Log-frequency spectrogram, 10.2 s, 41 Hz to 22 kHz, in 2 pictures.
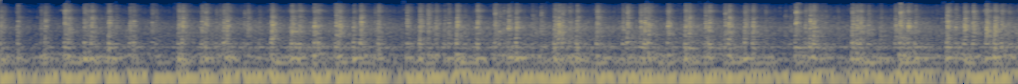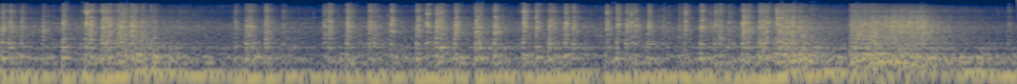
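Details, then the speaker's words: Chevy S10 truck on a lift, first start on race gas with only the timing set: loud lumpy V8 idle with uneven pulses and ragged throttle blips; floats set too low, carburetor, regulator and mixture still unadjusted. "all right so that is it running with only the timing set uh floats are down a little too low uh it smells good i love the smell of race gas well the exhaust um sounds pretty good so far it'll get better"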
